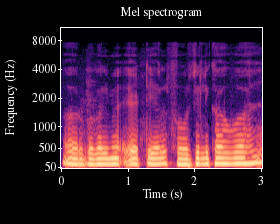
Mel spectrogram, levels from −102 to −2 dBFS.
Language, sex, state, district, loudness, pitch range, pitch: Hindi, male, Delhi, New Delhi, -12 LUFS, 125-135 Hz, 130 Hz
